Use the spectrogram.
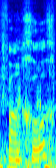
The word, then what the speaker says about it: Van Gogh: Almost you already referred to it as Van Gogh. It looked very much like Van Gogh. No, I'm saying Van Gogh because that is how you pronounce it, but that's obviously difficult for non-Dutch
